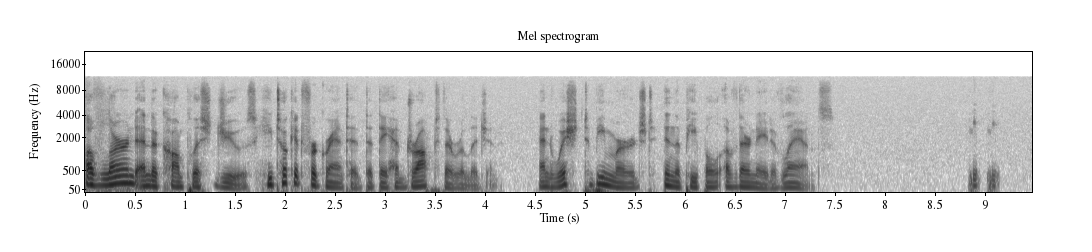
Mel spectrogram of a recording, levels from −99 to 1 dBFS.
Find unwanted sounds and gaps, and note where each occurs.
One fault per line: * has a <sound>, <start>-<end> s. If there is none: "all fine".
* has a laugh, 8.8-9.2 s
